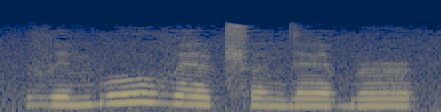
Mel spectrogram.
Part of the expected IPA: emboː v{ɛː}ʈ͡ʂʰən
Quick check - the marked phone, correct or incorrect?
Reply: correct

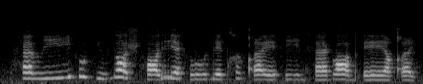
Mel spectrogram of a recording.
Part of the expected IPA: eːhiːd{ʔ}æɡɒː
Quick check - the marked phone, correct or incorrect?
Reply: incorrect: h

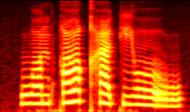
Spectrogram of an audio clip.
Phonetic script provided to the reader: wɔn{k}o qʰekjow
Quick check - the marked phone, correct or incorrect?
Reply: incorrect: q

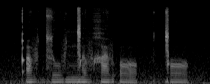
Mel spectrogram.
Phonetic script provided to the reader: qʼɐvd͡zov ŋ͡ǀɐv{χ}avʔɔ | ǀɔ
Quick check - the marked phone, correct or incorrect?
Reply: correct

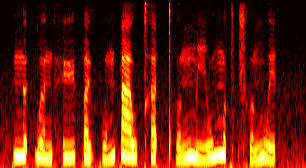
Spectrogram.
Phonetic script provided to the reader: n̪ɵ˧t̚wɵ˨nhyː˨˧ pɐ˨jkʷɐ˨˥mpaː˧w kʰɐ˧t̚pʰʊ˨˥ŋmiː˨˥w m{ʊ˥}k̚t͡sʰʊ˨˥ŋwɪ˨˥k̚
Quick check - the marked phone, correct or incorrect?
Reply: correct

